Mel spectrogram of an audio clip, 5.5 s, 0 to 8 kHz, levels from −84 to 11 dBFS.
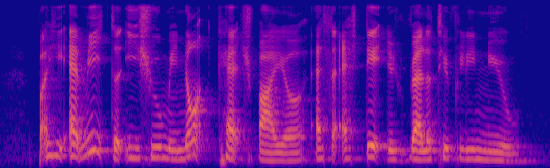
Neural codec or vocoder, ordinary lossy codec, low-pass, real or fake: none; none; 7.2 kHz; real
